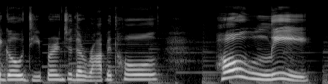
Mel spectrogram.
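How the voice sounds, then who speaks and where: Music plays in the background as a woman speaks. She talks at a moderate pace with fairly high pitch. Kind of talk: casual storytime narration to camera.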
